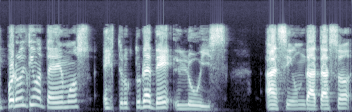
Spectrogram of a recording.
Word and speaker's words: Lewis: Y por último tenemos estructura de Lewis. Así, un datazo. Esta E y esta W no se pronuncian EU, se pronuncian U. Es como literalmente Luis, pero en inglés. Es Lewis, con acento en la U.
